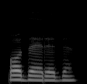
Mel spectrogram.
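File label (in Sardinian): "poderet", female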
